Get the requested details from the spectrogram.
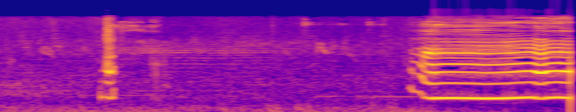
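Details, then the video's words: Young camel left unaccepted by its mother calls out plaintively near the end. The rich, harmonic bellow rises sharply and then holds steady, after a short faint sound and a quiet lull. "الصوت الحزين والمميز/ صوت صغير الجمل او الناقة -السَّقْب - الحَائل - الحوار"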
